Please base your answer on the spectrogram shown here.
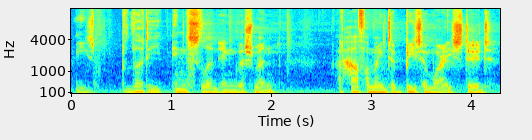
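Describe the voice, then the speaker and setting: An actor playing a brusque young army officer. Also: male voice, low voice, a little fast. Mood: curt, irritated. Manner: brusque, commanding. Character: gruff young male Scottish army officer. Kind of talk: radio drama acting. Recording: reverberant with steady background noise.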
